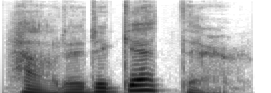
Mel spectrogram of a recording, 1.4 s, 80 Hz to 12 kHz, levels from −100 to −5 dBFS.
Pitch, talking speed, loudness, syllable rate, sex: 115 Hz, 220 wpm, -17 LUFS, 5.7 syllables/s, male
